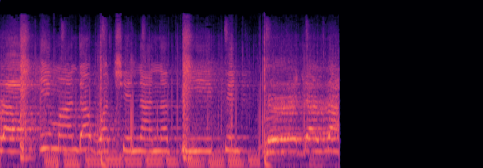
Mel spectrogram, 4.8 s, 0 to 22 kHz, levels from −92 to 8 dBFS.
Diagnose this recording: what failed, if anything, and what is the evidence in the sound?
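A cut-off end at the buffer or storage stage: at 3.39 s the sound stops mid-event and drops straight to digital silence with no decay. The final buffers were never written, so the waveform ends in a vertical edge and the spectrogram goes blank for the remaining 1.4 s.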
